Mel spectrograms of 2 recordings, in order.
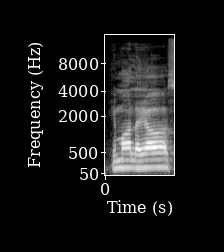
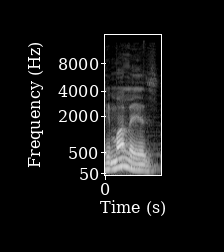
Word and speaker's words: Himalayas: Mountain ranges, the Himalayas, Himalayas னு உச்சரிக்க கூடாது, the Himalayas, Z என்று உச்சரிக்கணும், the Himalayas, Indian Z, the Himalayas, the Himalayas, நம்ம அது Himalayasனு உச்சரித்து பழகி இருக்கிறோம், right?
